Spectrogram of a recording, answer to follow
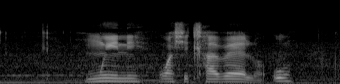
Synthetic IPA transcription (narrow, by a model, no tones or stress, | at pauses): ŋwiniwaʃit͡ɬʰaβɛlɔ̰u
